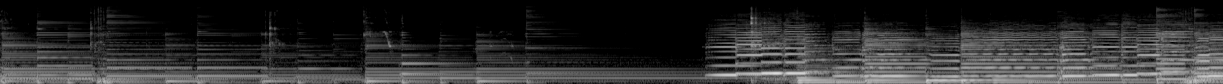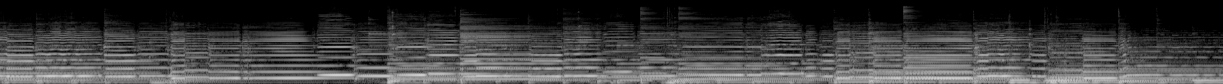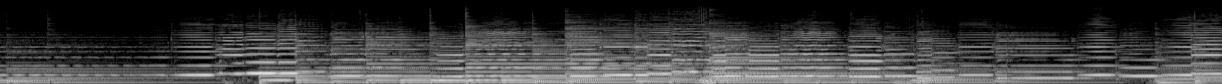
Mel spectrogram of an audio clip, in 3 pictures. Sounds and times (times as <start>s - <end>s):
String section: 7.0s - 36.6s.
